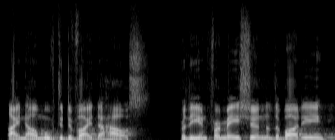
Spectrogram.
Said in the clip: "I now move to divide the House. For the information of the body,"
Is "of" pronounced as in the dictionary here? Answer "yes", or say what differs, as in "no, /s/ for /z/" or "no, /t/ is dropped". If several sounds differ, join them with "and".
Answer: yes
